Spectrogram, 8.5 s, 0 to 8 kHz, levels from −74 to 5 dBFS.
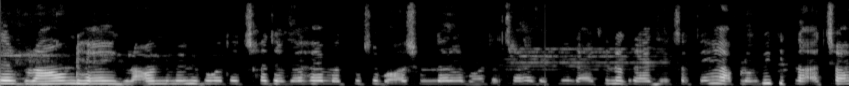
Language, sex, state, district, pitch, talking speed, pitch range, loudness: Hindi, female, Bihar, Araria, 265 Hz, 200 wpm, 255-275 Hz, -20 LUFS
